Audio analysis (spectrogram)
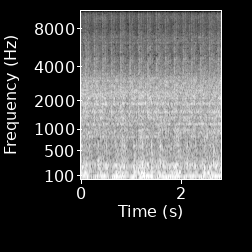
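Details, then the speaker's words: Carburetted engine, fully warmed, steady idle with a light, rapid ticking knock on top; large camshaft play, oil pressure lamp flickers when hot; owner thinks mostly camshaft, heavily worn camshaft and bed. "так думаю что изза распредвала По большей части такой ступ это очень большой сту для распредвала услышите"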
